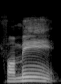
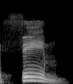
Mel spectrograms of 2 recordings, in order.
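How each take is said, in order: First: फमे said with the letters read out as two syllables; wrong pronunciation. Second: फेम said with a long "ay" vowel and a silent e; correct long vowel. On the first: Teacher shows how फेम should not sound. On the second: Teacher models the right vowel in फेम. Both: Shown as a demonstration. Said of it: "ऐसा नहीं बोल रहे हैं आप".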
